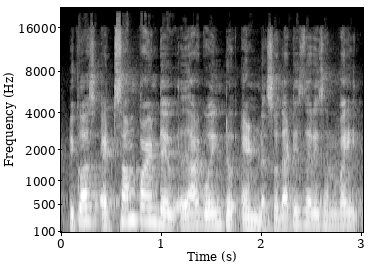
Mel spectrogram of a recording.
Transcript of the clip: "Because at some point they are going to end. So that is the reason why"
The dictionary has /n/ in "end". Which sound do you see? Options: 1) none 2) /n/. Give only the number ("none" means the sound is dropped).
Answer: 2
